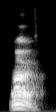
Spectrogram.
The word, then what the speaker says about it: Kamara: Kamara.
